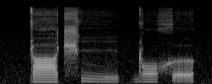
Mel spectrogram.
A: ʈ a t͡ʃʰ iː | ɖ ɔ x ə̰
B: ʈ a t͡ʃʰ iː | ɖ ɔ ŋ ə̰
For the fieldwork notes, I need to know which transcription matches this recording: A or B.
A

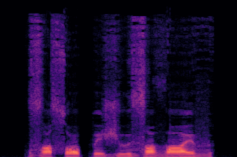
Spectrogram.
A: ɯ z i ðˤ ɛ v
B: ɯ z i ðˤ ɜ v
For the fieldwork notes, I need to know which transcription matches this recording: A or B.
A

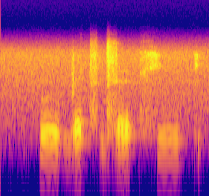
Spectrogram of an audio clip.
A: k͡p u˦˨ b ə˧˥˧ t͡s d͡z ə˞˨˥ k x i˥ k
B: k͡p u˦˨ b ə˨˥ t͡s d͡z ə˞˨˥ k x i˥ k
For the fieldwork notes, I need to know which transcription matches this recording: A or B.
A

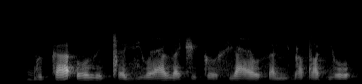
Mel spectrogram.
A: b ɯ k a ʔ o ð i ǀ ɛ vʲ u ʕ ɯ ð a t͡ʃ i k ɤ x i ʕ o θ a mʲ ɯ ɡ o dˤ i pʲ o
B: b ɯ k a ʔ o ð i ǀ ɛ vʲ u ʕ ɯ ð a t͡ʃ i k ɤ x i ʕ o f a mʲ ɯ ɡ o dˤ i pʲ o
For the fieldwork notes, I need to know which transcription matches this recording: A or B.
A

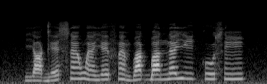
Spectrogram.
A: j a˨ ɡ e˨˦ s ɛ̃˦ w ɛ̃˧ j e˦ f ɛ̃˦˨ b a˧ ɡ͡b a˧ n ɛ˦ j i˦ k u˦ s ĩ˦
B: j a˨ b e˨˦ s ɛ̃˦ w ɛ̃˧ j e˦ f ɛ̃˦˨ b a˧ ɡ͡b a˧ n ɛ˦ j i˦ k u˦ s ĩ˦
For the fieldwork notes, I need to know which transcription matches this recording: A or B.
A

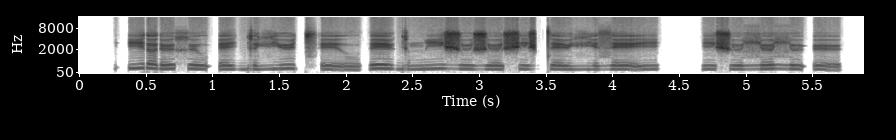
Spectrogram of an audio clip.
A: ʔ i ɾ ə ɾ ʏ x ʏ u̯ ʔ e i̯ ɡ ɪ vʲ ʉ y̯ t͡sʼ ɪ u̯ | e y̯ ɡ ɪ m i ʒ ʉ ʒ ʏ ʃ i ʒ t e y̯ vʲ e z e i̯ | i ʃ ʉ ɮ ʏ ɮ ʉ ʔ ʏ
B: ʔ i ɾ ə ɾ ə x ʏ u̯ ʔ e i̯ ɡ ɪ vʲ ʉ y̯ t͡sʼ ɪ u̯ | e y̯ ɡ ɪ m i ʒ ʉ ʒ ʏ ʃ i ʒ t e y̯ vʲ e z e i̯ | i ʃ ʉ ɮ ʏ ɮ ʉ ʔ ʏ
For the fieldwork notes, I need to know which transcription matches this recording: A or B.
A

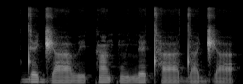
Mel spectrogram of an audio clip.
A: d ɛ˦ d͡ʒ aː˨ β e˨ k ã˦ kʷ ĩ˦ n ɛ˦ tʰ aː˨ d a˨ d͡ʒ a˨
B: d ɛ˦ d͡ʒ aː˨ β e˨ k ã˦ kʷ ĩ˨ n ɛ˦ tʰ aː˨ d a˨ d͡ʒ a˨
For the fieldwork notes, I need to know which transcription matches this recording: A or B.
B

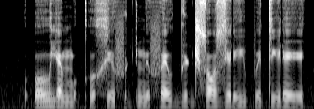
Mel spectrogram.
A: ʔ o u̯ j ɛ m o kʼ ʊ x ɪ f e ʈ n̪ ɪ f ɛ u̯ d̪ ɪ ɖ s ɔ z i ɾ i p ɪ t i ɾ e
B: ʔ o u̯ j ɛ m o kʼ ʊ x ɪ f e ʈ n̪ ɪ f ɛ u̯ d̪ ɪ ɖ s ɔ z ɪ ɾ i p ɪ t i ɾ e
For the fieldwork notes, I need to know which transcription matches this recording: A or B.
B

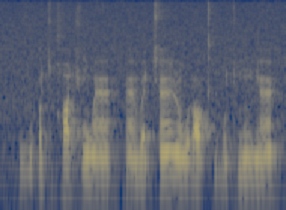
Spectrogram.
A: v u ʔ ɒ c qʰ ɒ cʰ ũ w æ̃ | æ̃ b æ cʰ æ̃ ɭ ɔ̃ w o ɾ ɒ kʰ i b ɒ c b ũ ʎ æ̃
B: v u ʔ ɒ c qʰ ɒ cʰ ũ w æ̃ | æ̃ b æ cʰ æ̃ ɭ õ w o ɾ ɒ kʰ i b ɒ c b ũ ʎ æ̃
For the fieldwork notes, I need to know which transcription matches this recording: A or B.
B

